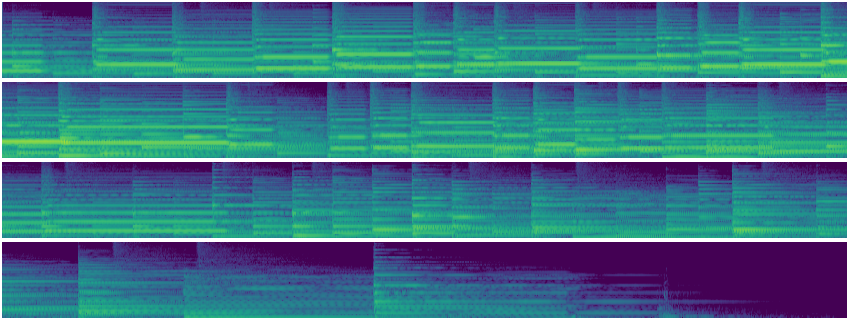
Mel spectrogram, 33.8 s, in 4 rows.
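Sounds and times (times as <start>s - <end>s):
flute: 0.0s - 25.1s
piano: 0.0s - 32.2s.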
